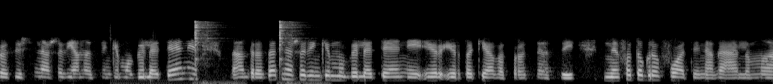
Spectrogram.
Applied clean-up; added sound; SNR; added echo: none; Cutlery, silverware; 3 dB; none.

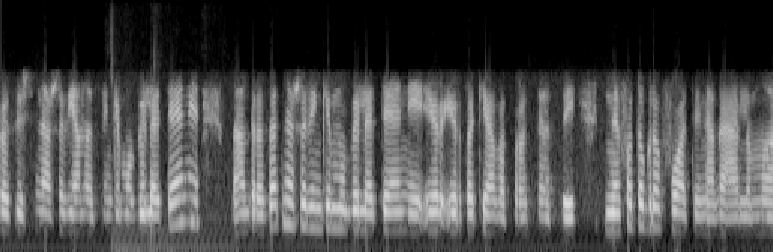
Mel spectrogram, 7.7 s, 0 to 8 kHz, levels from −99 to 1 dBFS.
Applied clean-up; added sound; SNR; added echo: none; none; none; none.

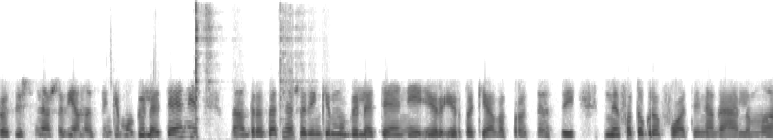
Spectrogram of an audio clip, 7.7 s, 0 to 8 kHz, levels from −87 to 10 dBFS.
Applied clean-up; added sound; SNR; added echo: neural mask model RNNoise.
